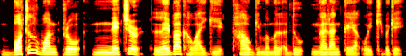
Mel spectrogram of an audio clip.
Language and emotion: Manipuri, neutral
